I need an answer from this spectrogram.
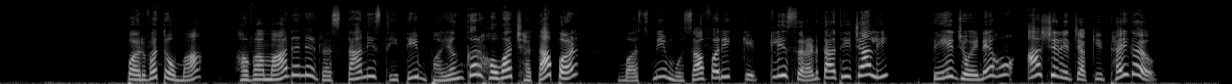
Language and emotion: Gujarati, surprised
